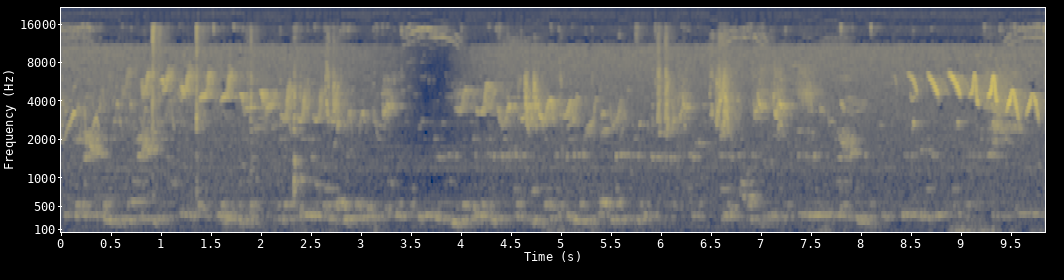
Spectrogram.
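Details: Several birds chirp busily as they eat, giving dense bursts of short high tweets with brief pauses and a quick rising-falling series near the end, over a low steady hum.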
